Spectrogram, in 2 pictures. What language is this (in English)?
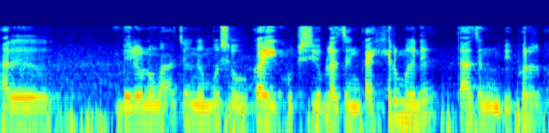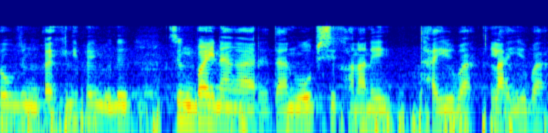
Bodo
